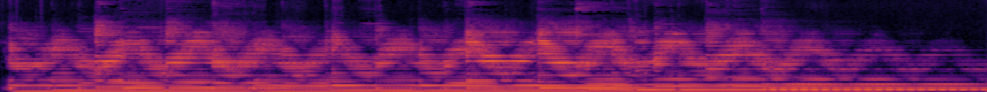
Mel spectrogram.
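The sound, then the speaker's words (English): Phaser effect on sustained, slightly distorted held notes, giving a smooth, regular swirl that rises and falls many times through the tone; loud and even throughout, with no voices. “now we're going to hear a phaser.”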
